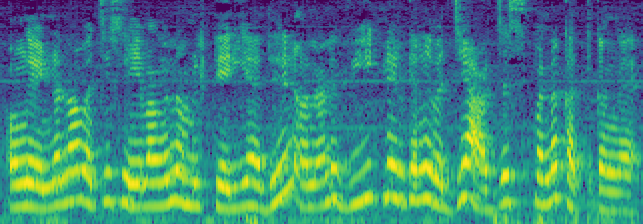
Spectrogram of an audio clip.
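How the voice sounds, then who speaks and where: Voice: extremely high pitch, quick pace, fairly bright tone, slight background noise. A child hosting a home video channel and earnestly explaining things to viewers. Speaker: channel host. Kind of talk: casual vlog address.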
